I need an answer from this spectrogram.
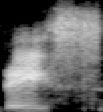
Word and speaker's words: bass: yes Julio you have another one base and bass as well uh base um the base on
